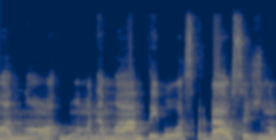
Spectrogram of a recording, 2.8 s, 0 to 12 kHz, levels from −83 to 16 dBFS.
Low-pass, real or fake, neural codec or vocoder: 10.8 kHz; real; none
